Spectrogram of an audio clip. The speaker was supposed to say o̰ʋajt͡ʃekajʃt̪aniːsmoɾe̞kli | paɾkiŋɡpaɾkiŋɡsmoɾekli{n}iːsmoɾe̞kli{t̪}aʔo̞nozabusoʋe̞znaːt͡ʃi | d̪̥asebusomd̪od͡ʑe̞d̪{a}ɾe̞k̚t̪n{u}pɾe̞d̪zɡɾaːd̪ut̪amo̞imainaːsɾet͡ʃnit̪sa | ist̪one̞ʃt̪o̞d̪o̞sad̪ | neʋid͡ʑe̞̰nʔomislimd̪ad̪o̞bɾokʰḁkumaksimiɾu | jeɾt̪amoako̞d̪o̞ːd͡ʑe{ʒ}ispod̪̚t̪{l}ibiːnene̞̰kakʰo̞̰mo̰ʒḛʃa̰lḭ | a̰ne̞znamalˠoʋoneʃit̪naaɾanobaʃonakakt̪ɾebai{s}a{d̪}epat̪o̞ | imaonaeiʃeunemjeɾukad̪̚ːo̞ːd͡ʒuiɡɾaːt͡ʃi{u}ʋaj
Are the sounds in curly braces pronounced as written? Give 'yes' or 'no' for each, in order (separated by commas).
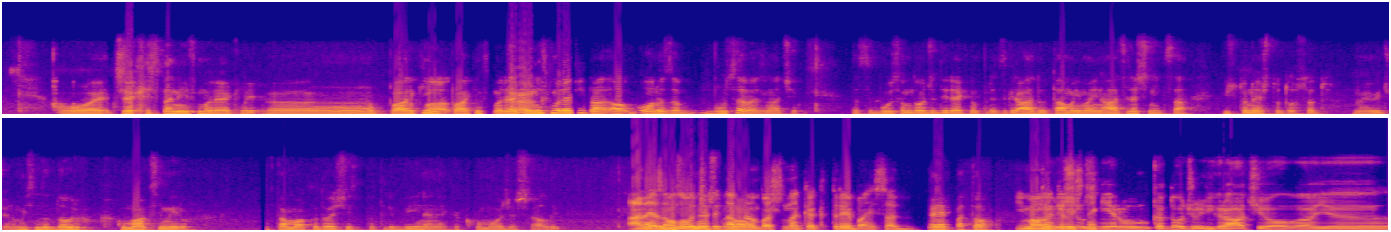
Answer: yes, no, no, no, no, no, yes, yes, no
